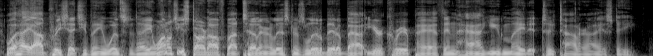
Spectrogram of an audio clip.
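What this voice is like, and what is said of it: East Texas twang accent. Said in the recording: “get that East Texas behind the pine curtain twang ... You don't have that NPR voice ... my East Texas dialect”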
